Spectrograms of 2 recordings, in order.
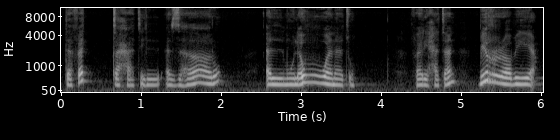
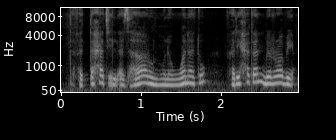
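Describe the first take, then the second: First: "تفتحت الأزهار الملونة فرحة بالربيع" very slow, doubled ت, و, ر held; stressed doubled letters. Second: Said in the usual way. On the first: Shown as a demonstration. Teacher reading with the shadda for pupils, stressed doubled letters. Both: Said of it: "الآن سنقرأ مع التضعيف".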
